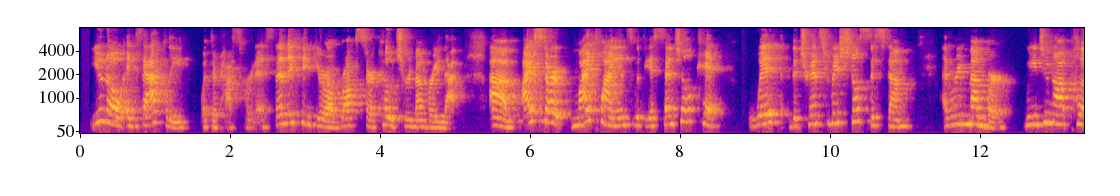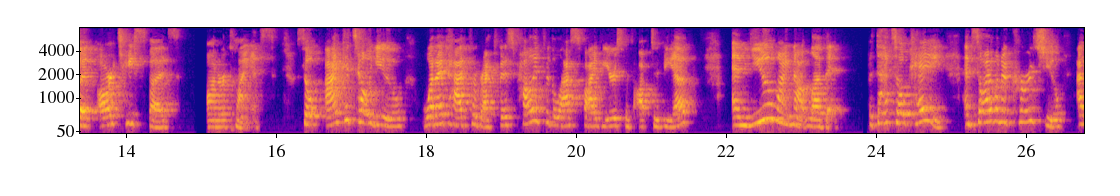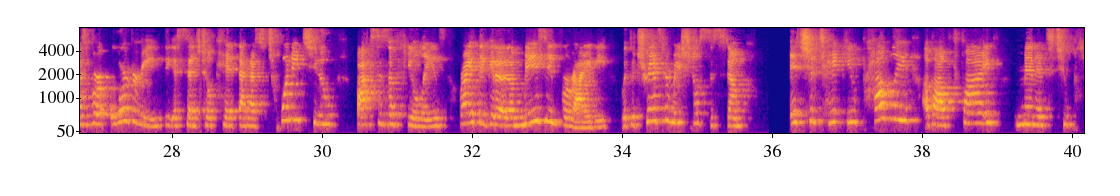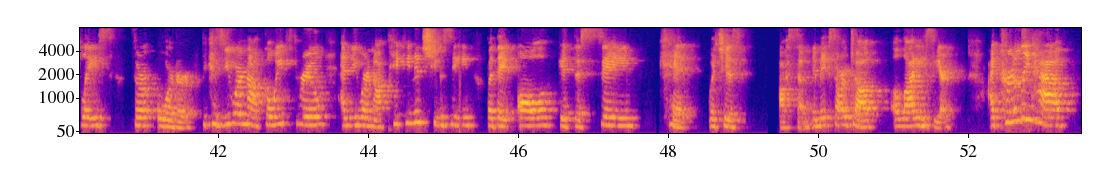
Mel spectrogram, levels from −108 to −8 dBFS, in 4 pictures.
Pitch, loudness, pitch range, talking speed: 235 Hz, -24 LUFS, 210-290 Hz, 160 wpm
